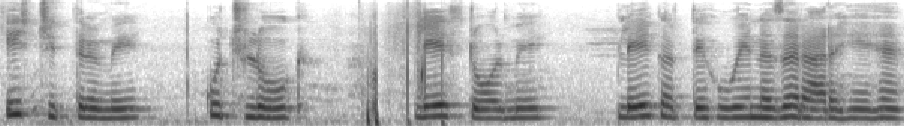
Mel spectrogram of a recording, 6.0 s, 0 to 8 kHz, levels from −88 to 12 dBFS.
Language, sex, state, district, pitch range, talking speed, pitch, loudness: Hindi, female, Chandigarh, Chandigarh, 215-240 Hz, 150 wpm, 225 Hz, -17 LUFS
